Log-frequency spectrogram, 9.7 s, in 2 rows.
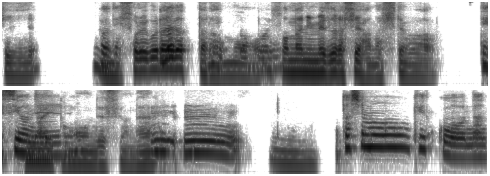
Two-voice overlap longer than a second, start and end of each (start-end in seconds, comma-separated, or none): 1.0-3.0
